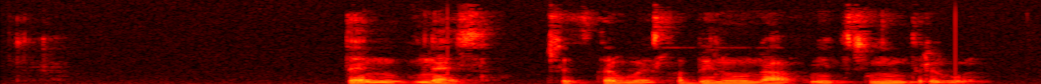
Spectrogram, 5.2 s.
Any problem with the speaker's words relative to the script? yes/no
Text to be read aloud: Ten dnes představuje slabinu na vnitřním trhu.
no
